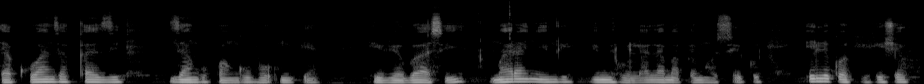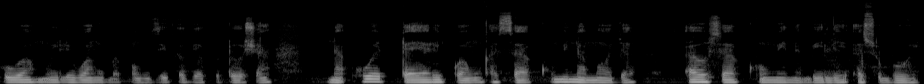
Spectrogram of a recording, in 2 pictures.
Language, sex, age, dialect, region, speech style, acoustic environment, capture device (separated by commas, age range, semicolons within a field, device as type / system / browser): Swahili, male, 18-24, Kenya - Nairobi Sheng-influenced, Kenya, happy; excited, silence, mobile / Linux / Chrome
